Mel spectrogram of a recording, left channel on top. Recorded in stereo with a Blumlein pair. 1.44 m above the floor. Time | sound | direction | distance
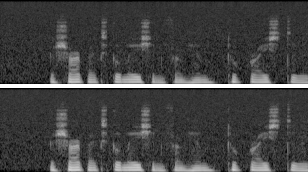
0.5 | a man speaking | 10° right | ?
